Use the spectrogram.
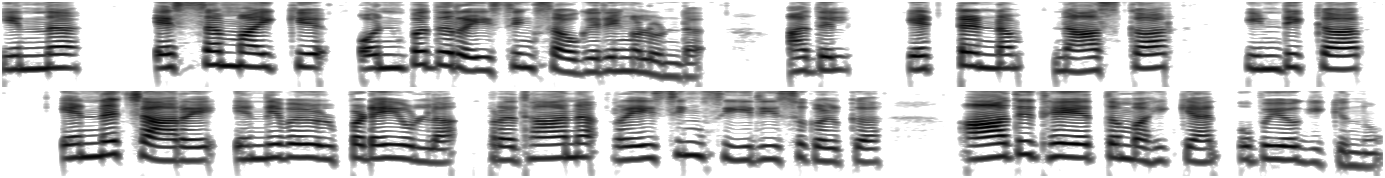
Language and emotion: Malayalam, neutral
